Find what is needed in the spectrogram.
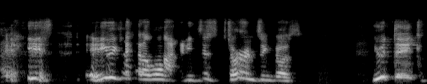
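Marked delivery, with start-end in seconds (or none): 3.7-4.2 high, indignant retort; mock outburst at a heckler; breaking character. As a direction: imitate a comic snapping out of his act. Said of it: "he broke character".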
